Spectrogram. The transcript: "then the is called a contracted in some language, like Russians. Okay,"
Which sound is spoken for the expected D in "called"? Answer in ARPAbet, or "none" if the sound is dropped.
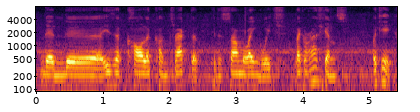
none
